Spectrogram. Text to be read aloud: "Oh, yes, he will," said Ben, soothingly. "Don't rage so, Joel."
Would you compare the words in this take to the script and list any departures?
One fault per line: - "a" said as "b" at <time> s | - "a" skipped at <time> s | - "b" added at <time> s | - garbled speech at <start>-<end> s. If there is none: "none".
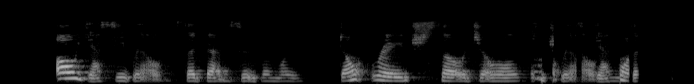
- garbled speech at 5.3-6.4 s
